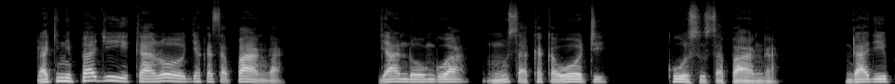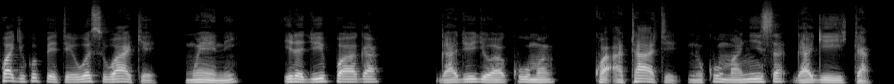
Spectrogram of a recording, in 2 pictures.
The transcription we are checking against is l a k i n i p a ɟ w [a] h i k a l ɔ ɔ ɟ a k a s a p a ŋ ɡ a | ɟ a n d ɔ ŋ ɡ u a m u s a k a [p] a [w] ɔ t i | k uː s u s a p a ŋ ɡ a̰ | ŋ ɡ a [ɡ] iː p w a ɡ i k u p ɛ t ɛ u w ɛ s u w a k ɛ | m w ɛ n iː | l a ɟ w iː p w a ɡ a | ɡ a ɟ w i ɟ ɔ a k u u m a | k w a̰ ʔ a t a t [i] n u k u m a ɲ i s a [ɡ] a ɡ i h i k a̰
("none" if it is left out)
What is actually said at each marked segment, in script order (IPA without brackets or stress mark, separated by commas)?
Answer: i, k, w, ɟ, i, ɡ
